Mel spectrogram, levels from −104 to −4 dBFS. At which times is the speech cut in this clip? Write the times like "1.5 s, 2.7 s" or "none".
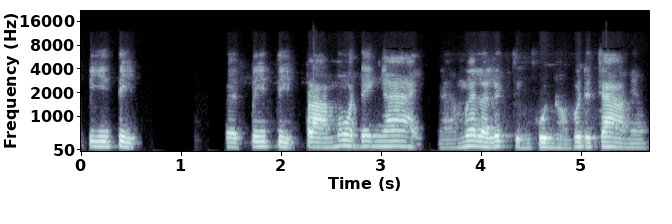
3.5 s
